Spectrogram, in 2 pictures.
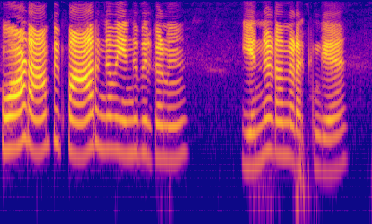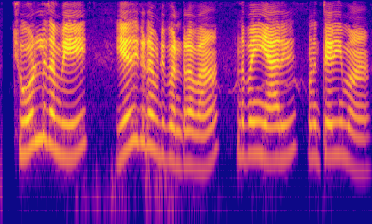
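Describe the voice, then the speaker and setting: An actress playing an anxious elder sister who frets aloud and calls out insistently. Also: female voice, extremely high pitch, lively intonation, a little fast, bright, forceful tone, full character voice. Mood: agitated. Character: anxious meddling elder sister, young woman. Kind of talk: family web-series drama acting.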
